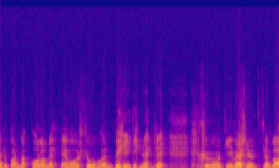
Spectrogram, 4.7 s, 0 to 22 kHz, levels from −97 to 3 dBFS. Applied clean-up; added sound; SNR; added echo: none; none; none; none.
